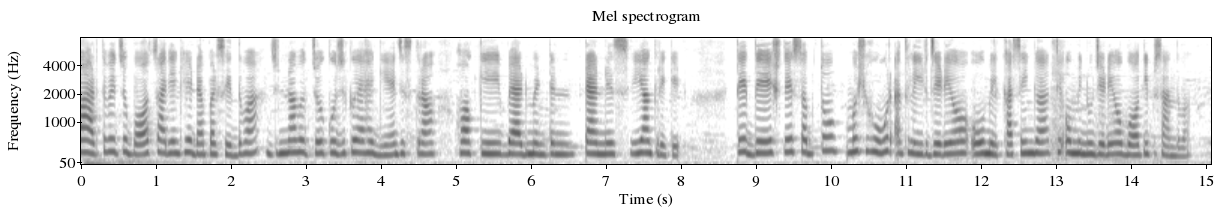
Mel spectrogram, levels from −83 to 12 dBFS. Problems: background sounds at intervals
